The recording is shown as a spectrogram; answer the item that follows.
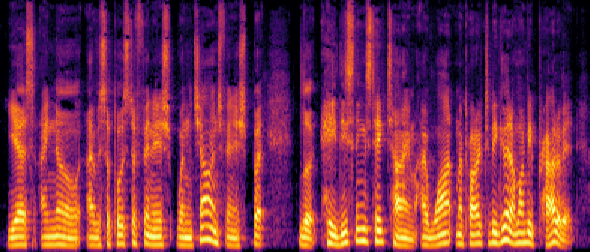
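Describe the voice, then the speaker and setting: A man with a normal speaking voice talks at a medium pitch and fairly quick pace, with ordinary pitch variation, in a very clean recording with a silent background. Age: 30s. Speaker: podcast host, aspiring online marketer. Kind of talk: solo podcast update. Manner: casual.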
